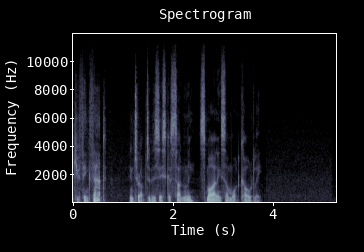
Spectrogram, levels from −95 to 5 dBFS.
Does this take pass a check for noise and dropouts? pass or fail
pass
